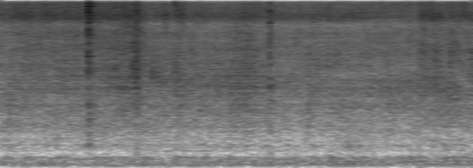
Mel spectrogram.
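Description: Potatoes with poppy seed stirred and frying in a pan give off a faint, steady sizzle, broken by a few light clicks from the spoon.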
